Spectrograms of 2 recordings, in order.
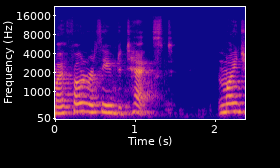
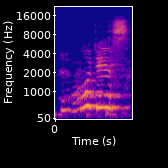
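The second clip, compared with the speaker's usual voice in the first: mock childish who dis; 9 semitones higher than usual. Replaying childish reply.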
